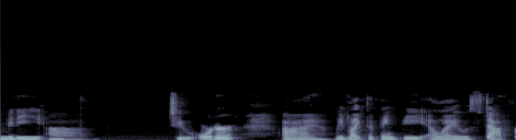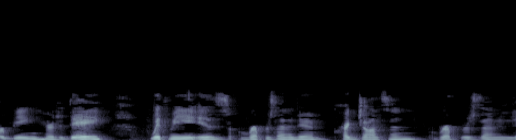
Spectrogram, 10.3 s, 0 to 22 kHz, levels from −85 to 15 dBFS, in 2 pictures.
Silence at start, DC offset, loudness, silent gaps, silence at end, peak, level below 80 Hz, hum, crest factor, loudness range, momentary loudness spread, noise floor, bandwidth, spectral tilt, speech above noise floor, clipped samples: 0 s; under 0.1%; -24 LUFS; none; 0 s; -4 dBFS; -68 dBFS; none; 20 dB; 4 LU; 10 LU; -70 dBFS; 7.6 kHz; -6.5 dB/octave; 46 dB; under 0.1%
